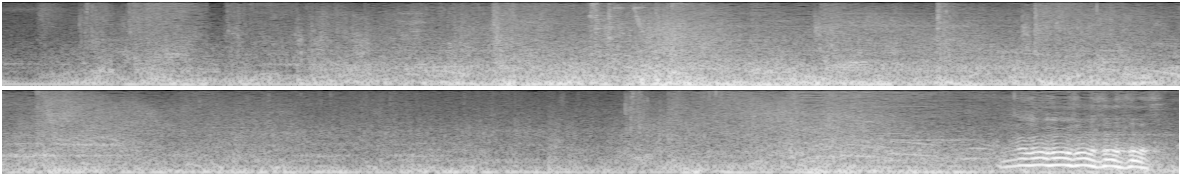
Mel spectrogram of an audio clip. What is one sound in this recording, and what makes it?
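Game combat effects clash and whoosh.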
